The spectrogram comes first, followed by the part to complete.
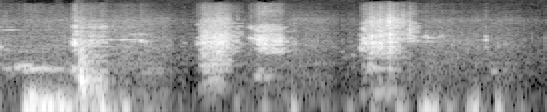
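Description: Short animal calls: one louder call at the start, then several brief softer ones.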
